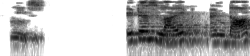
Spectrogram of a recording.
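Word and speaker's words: gneiss: क्ड now next है नीस है ना इसमें जी साइलेंट रहेगा नीस नीस इज फॉर्म फ्रॉम द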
